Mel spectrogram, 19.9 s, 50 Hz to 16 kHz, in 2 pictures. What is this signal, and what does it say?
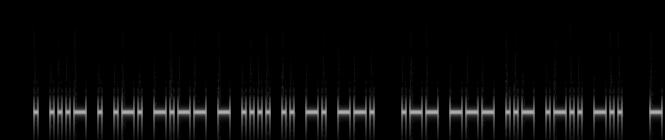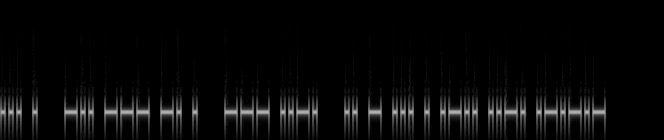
Morse code, heard as a keyed tone, about 21 wpm, 700 Hz. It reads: EVERYTHING WOULD BE DONE OF ITSELF.
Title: Sentences from Top 1000 Words - Review Part 5 - 20wpm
